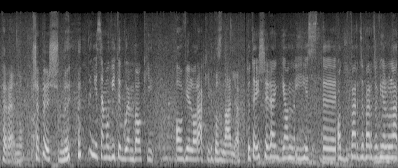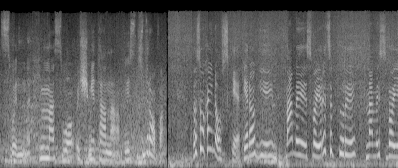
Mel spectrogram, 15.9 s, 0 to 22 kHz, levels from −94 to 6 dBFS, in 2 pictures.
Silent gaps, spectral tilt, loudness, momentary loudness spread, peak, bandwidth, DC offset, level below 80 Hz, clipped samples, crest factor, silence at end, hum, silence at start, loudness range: none; -4.5 dB/octave; -17 LUFS; 5 LU; -2 dBFS; 17 kHz; under 0.1%; -44 dBFS; under 0.1%; 14 dB; 0 s; none; 0 s; 2 LU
